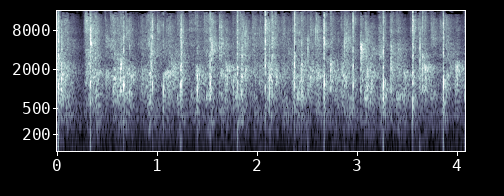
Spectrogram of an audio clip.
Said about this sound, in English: Can we do a quick round of applause for our first three readers? Because they were fucking awesome.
